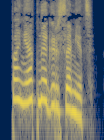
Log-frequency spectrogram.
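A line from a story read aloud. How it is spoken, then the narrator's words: Smirking snort. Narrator (Russian): хмыкнул некромант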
